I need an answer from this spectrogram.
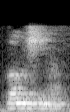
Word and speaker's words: L'Homme Machine: How would you pronounce that in French? L'Homme Machine? L'Homme Machine.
